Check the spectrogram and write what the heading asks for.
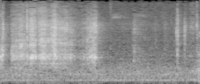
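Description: Greek yogurt being scraped out of a small plastic pot: a run of rasping scrapes through the first second, then quieter.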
